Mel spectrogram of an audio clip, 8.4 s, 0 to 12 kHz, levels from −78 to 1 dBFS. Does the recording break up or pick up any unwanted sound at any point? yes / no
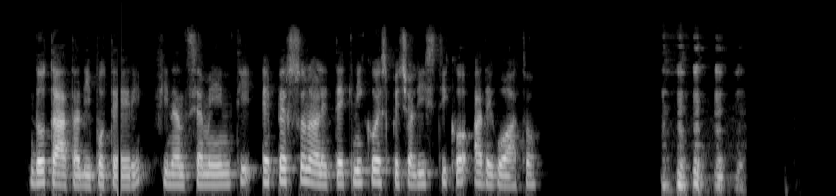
yes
